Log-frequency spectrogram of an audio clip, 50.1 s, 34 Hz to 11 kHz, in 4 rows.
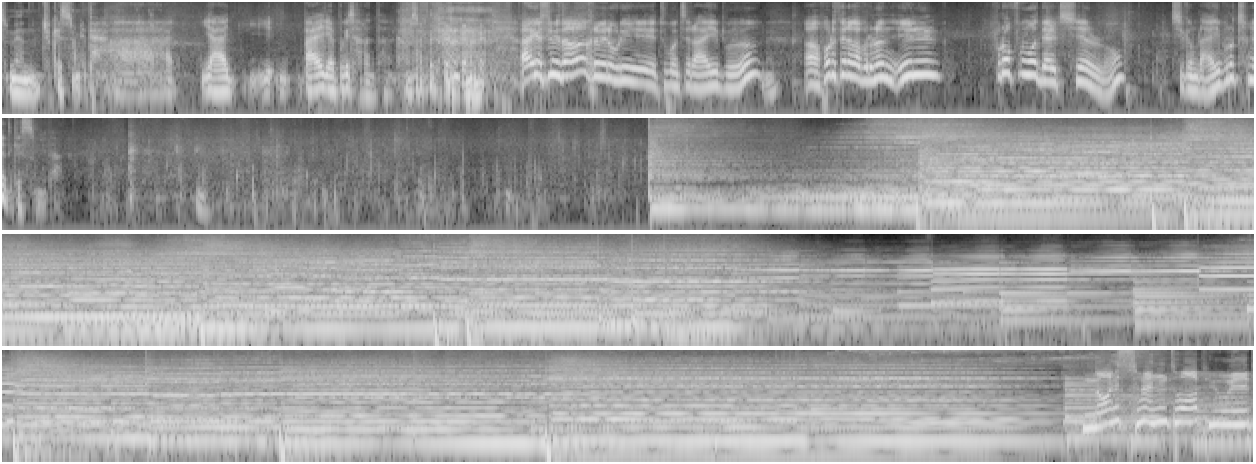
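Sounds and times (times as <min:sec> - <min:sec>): knocks and shuffling of people: 0:00.0 - 0:19.1
sustained instrumental chords: 0:19.0 - 0:50.0.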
